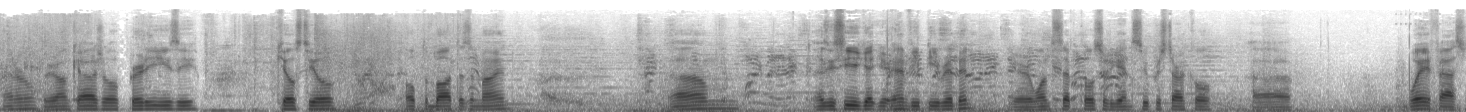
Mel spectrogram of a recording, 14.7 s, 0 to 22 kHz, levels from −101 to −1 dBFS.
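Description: At 8.88–8.90 s there's a loud pop, a single sharp click well above the sound, then a smaller one at 14.10–14.12 s. Likely a voltage spike from a switch or static.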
